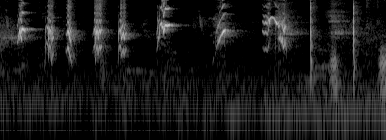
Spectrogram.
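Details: Daytime exchange of Javan mynas, a young bird calling companions: a string of harsh squawks about every quarter second, a rising whistle, then scratchy chatter over a low hum.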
